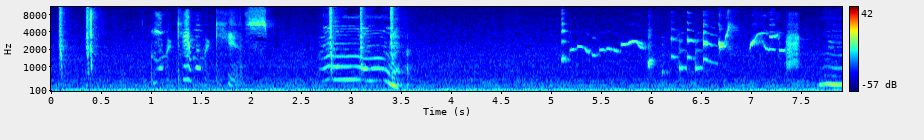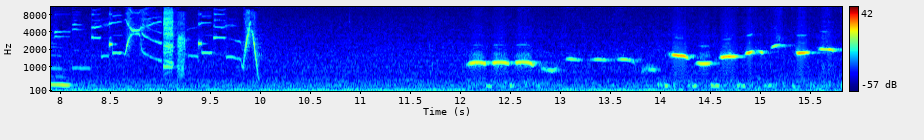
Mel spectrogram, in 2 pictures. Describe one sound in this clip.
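A starling whistles and chirps close by.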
